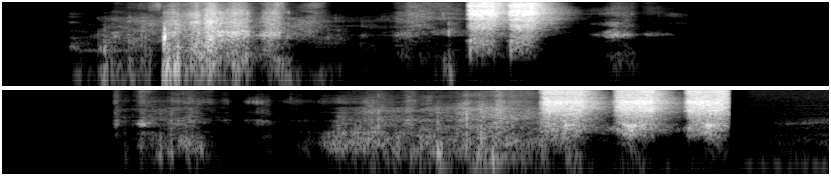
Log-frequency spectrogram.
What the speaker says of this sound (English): I'm spraying silver on everything, even though some of it's going to be painted red.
